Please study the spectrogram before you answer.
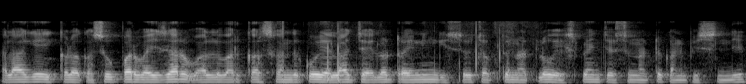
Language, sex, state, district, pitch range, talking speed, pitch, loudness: Telugu, male, Andhra Pradesh, Sri Satya Sai, 105-115 Hz, 110 wpm, 110 Hz, -22 LUFS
